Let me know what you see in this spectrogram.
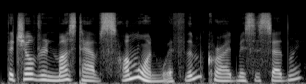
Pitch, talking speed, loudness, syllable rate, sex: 200 Hz, 195 wpm, -17 LUFS, 4.8 syllables/s, female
